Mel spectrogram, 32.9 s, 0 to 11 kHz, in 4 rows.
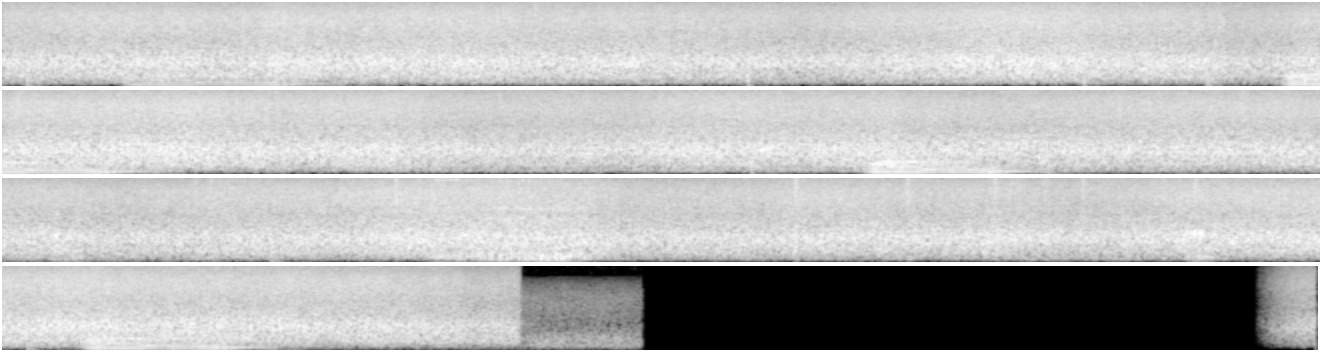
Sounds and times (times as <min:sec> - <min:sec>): Rain on surface: 0:00.0 - 0:28.0, 0:32.6 - 0:32.9.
